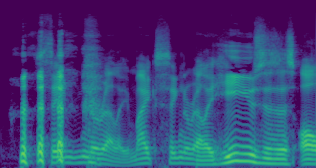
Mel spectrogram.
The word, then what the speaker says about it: Signorelli: I got a real issue with that name, apparently, saying like sign, only okay. You pronounce the G. Signorelli.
